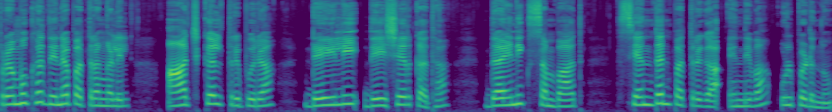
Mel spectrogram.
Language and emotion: Malayalam, neutral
